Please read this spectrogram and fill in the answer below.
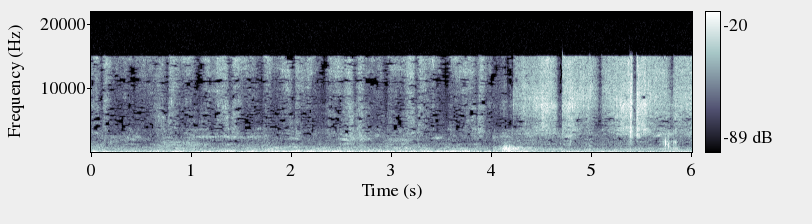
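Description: Sandpaper rubbing back and forth along the groove of a steel katana blade in short strokes. It is faint at first and grows louder from about four and a half seconds in.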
